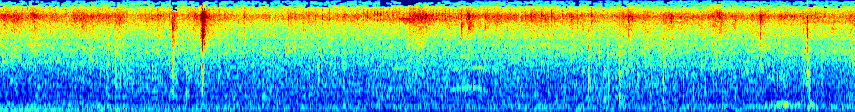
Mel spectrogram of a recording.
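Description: Outdoor ambience among trees: a steady background hiss, two sharp snaps about two seconds in and a few fainter clicks later, with faint short chirps here and there.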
